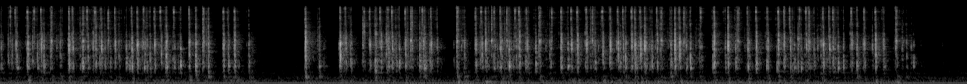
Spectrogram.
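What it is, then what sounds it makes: Mechanical keyboard with plastic keycaps. A mechanical keyboard with plastic keycaps and clicky blue switches is typed on with the fingertips of both hands. It produces rapid, bright clicks in bursts, with short pauses around 2.6 and 4.4 seconds and a quiet stop near the end.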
